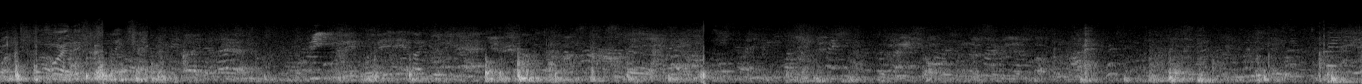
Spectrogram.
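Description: A crowd of young people chatters nearby.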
